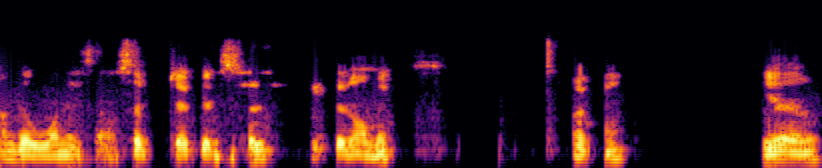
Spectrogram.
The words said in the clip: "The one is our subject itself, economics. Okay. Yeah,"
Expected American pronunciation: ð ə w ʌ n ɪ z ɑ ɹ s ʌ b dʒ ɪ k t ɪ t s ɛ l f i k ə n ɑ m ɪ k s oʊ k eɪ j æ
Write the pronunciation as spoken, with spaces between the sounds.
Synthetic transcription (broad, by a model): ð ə w ʌ n ɪ z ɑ s ʌ b dʒ ɪ k t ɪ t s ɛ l i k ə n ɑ m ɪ k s oʊ k eɪ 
